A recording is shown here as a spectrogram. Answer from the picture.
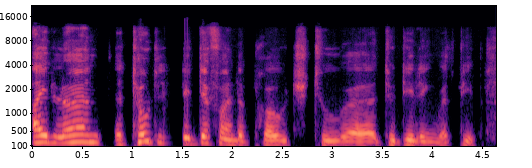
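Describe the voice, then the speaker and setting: With a Luxembourgish accent, a man speaks in a dark, mellow tone, his pitch swinging very widely. The recording sounds dry and close, with no echo. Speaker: engineer and author. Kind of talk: podcast interview. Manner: halting, many fillers.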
